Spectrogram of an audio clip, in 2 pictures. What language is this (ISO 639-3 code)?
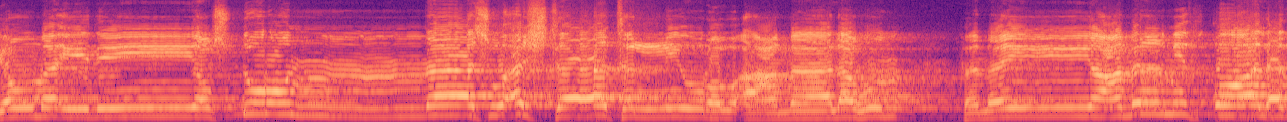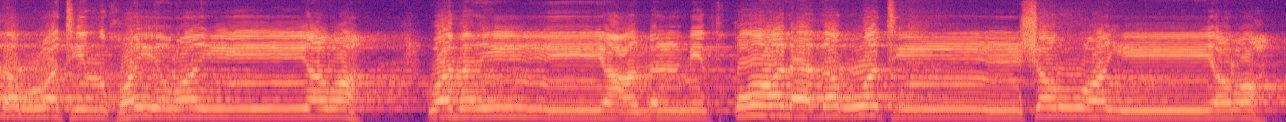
ara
